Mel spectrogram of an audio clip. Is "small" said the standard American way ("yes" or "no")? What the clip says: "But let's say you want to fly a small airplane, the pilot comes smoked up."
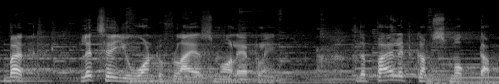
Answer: yes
